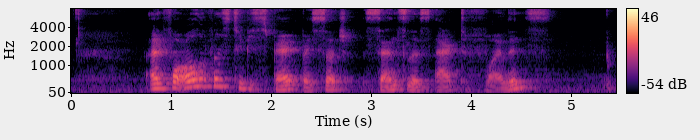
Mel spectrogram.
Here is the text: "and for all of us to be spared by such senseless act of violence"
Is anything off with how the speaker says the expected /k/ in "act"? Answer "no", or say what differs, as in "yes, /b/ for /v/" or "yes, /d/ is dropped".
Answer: no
